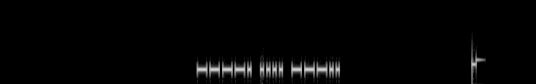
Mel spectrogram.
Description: Morse code, heard as a keyed tone, about 38 wpm, 700 Hz. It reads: 9H8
